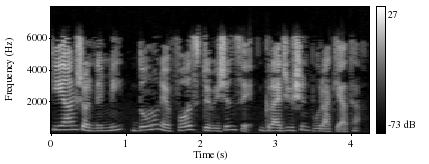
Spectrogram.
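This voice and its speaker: A woman's voice: medium pitch, moderate pace, dry recording, dull audio. A woman reading a scripted story as its narrator.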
